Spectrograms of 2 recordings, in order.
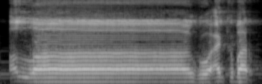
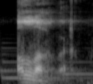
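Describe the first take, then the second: First: The phrase is drawn out long. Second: The phrase is said short and quick.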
